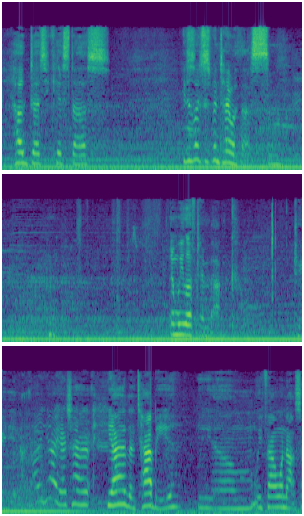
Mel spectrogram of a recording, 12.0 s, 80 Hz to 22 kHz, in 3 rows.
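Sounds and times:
low rumble: 0.0 - 11.2
steady low hum: 0.0 - 12.0.

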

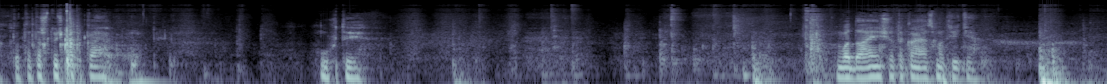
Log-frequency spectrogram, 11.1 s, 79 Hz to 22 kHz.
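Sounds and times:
footsteps on wooden floor: 4.4 - 7.9.

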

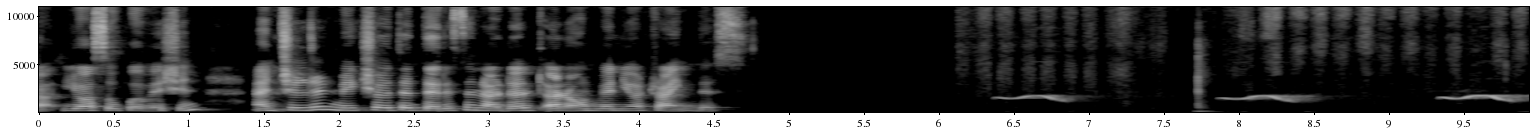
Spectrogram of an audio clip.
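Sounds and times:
whistled note swooping: 6.3 - 7.0, 7.8 - 8.6, 9.3 - 9.9.

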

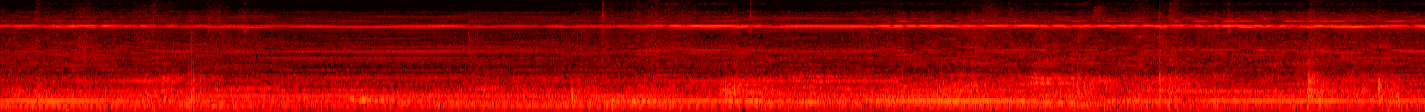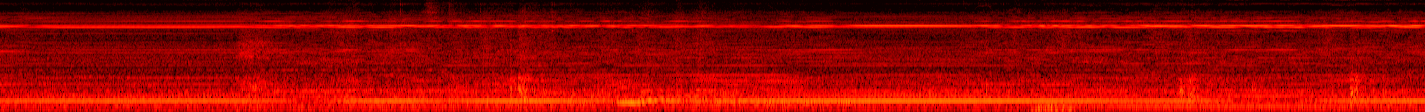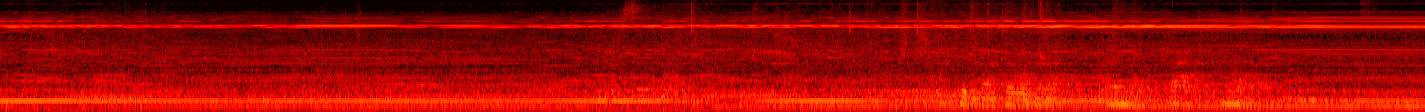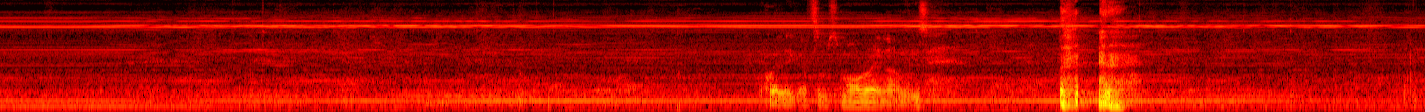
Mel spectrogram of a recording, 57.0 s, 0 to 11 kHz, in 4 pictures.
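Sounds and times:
steady hum: 0.0 - 57.0
thin high whine: 0.0 - 57.0.

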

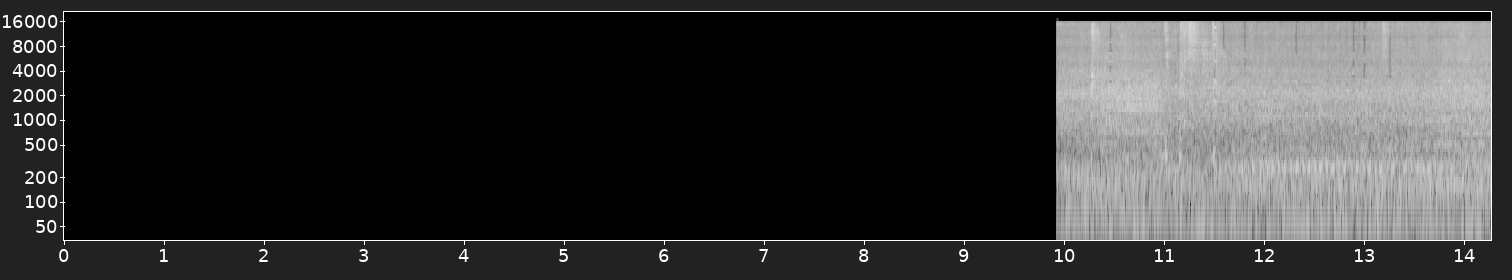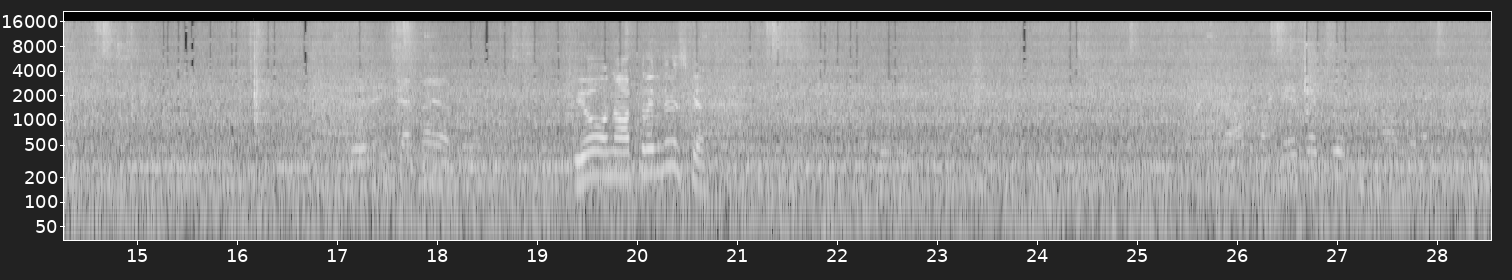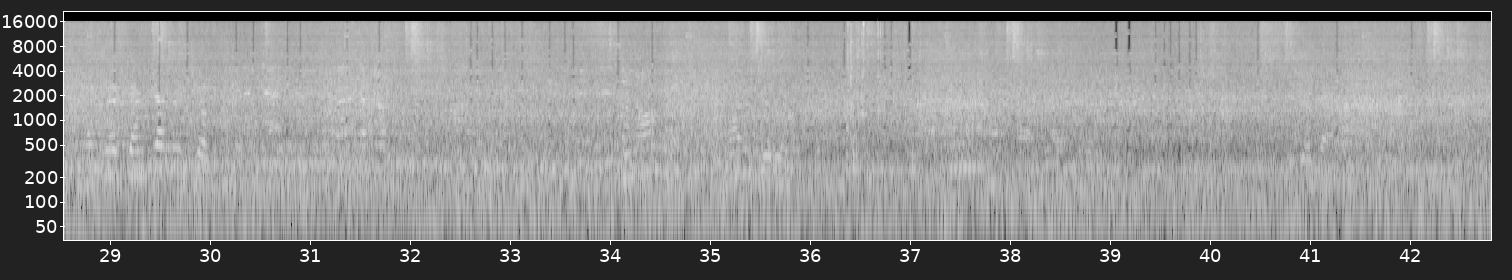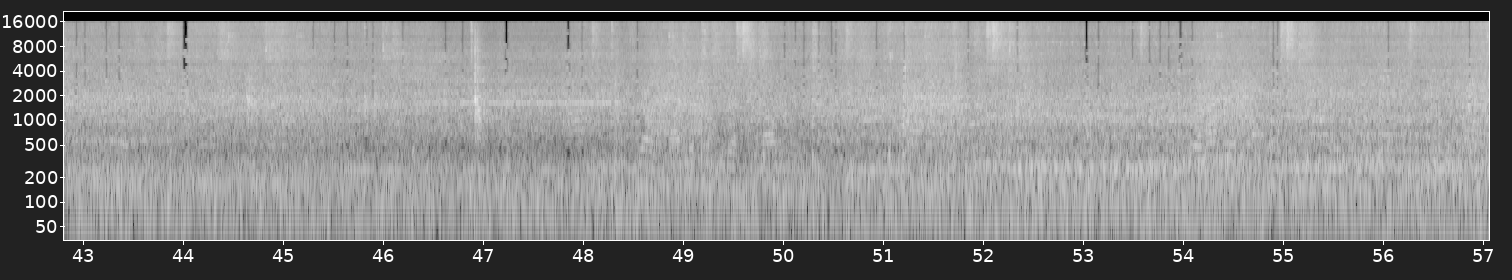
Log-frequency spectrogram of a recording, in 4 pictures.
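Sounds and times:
sewing machinery drone and hiss: 10.0 - 57.0.

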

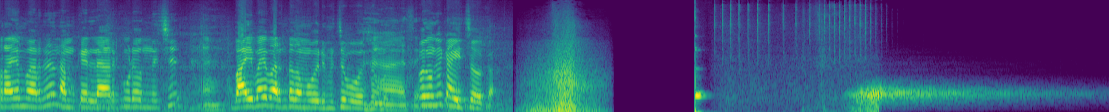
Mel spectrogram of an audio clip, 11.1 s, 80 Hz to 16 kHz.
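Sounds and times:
quick run of ticks: 7.1 - 8.8.

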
